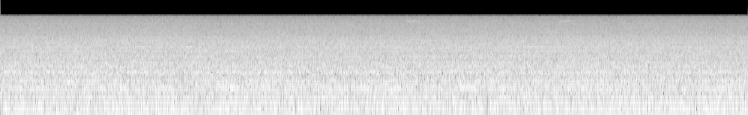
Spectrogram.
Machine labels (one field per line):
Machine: fan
